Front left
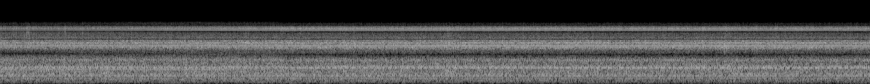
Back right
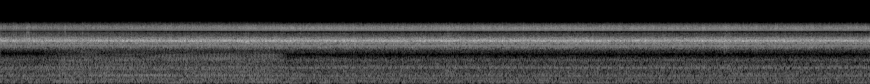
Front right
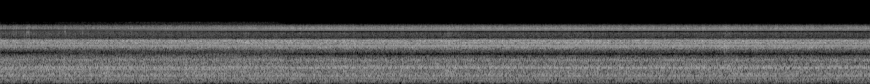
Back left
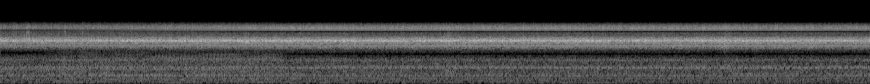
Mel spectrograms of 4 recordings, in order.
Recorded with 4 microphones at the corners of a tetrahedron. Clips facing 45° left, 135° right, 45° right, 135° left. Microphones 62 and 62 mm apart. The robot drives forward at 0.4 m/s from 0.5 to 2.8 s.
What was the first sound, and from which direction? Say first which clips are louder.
An engine running: front left 6 dB, front right 3 dB; 5° left.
